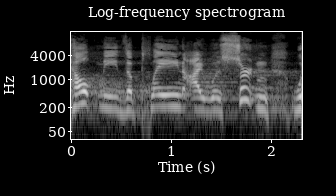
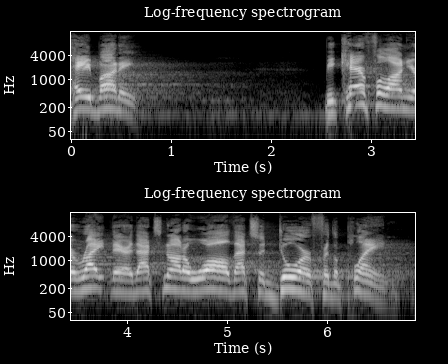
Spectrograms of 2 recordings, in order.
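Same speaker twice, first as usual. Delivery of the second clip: loud, words pushed past a chewed cigar; 5 dB louder than usual. Retelling a seaplane pilot warning him during takeoff, as if chewing a cigar. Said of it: "practically with a chewed cigar in his mouth".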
